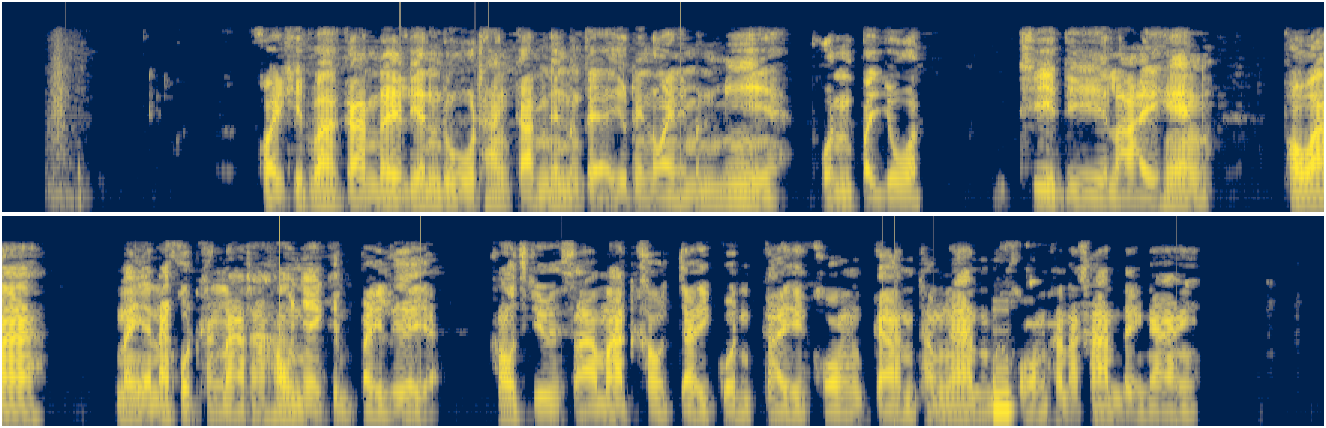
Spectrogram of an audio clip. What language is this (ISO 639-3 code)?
tha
